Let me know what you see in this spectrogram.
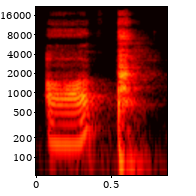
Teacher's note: it's like a puff of air they can feel the breath on the back of your hand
